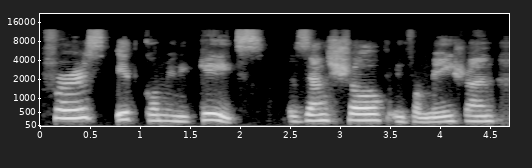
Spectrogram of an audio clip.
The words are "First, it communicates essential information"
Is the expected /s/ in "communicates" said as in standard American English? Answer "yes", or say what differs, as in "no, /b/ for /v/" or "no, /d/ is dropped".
yes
